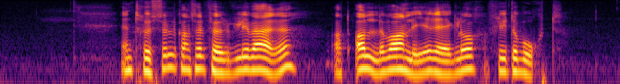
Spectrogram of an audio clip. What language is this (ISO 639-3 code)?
nor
